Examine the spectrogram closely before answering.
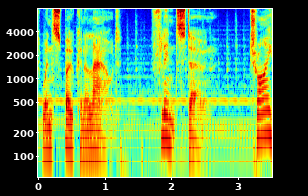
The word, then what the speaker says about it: Flintstone: The first T, the one after the N, tends to be very lightly pronounced. In connected speech, the tongue touches the ridge behind the upper teeth briefly and then moves quickly into the S. The transition is fast.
